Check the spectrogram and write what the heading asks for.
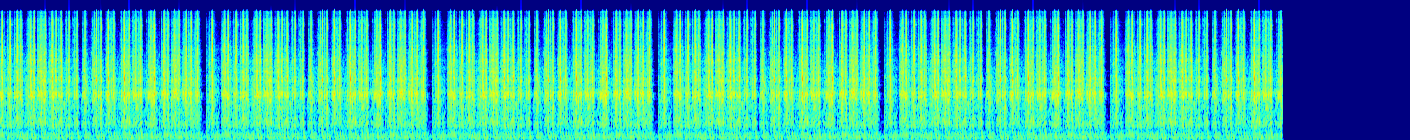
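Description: Typewriter keys clacking in rapid, steady runs, with a short break about every four and a half seconds. It stops just before the end.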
